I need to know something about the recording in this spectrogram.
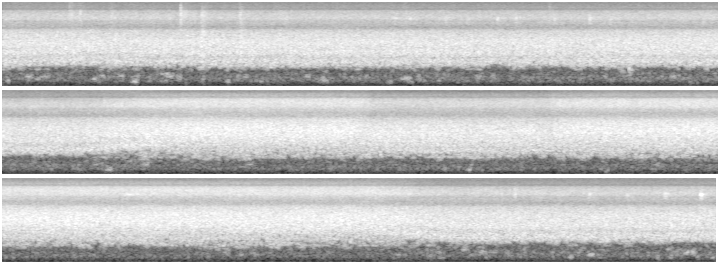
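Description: A steady, even hiss of outdoor background noise, a little louder through the middle, with no distinct calls or knocks standing out.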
